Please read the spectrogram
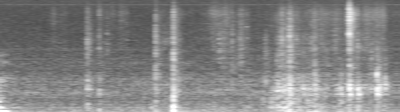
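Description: Trading cards and plastic binder sleeves being handled: a few scattered light clicks and rustles over a steady low hum.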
